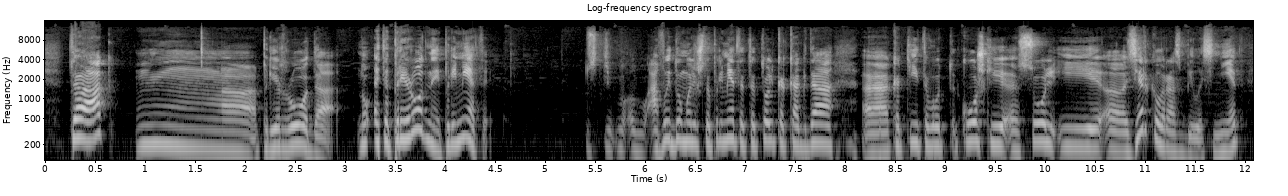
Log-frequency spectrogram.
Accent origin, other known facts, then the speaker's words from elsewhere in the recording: Saint Petersburg, Russia; я тоже из Петербурга, веду эту трансляцию. Замечательный, классный город, рад, что родился в нем.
